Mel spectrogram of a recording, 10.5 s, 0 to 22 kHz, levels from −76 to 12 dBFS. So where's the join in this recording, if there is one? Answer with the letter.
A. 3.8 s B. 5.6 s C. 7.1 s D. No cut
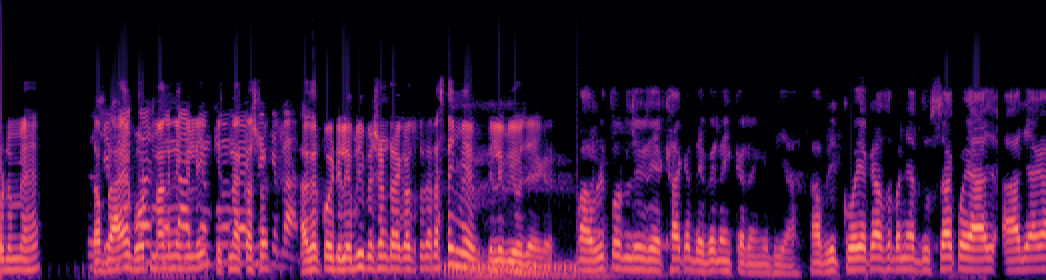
B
